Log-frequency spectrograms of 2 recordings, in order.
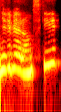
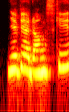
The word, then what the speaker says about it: Newendowski: Um Newendowski. One more time? Newendowski, so the W is like a V.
